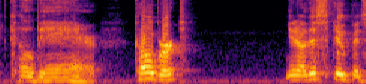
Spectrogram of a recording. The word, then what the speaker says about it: Colbert: That's how his sister pronounces her name, Colbert, not Colbert.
